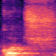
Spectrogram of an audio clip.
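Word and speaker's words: coth: تانش اكس، و سيكنت هايبربوليك و سيكش اكس، و كوتانجنت هايبربوليك ونطقها كوتش اكس، و كوسيكنت هايبربوليك ونطقها كوسيكش اكس ريسبكتيفلي.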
